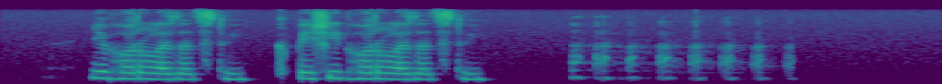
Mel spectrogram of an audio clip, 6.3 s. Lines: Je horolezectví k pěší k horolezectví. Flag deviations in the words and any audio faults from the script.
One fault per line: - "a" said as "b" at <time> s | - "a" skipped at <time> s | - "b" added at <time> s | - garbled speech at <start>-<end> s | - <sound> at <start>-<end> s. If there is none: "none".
- laugh at 3.8-5.3 s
